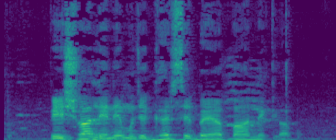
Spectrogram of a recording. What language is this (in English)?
Urdu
